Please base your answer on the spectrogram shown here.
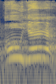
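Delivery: high, loud drawn-out agreement; sing-song amen-corner cheer; mock eager agreement. Acted agreeing reply in talk.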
